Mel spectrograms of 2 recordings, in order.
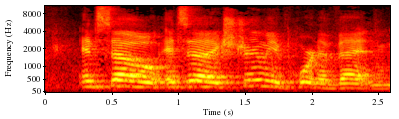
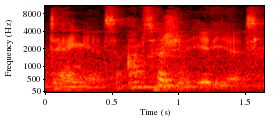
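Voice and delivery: muttered self-reproach; 7 semitones lower, 14 dB quieter than usual. Retold or imitated. Retold self-reproach after realizing.

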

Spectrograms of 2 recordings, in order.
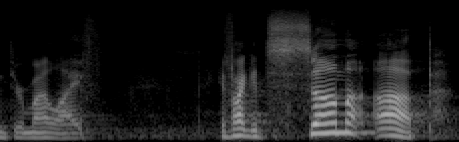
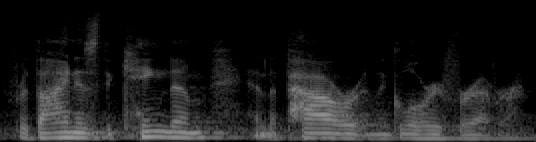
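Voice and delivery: closing prayer; 4 semitones lower than usual. Acted.

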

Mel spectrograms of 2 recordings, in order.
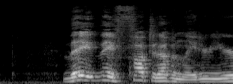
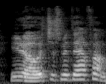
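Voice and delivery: normal talking voice

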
